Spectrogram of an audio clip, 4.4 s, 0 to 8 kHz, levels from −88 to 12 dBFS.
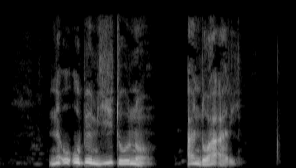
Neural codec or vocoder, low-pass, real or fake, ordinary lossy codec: none; 7.2 kHz; real; MP3, 48 kbps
